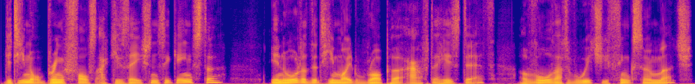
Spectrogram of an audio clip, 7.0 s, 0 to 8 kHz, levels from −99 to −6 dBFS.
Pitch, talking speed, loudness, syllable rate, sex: 95 Hz, 235 wpm, -21 LUFS, 5.5 syllables/s, male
